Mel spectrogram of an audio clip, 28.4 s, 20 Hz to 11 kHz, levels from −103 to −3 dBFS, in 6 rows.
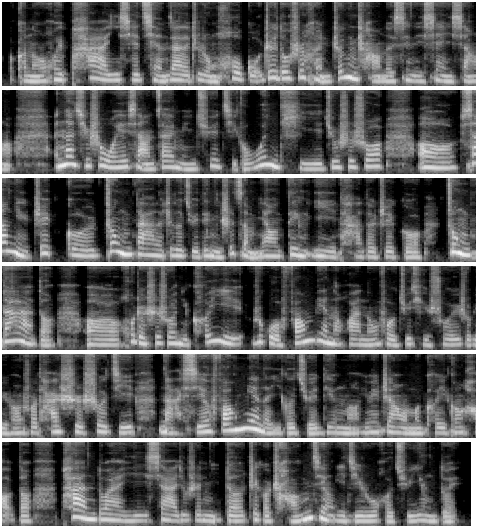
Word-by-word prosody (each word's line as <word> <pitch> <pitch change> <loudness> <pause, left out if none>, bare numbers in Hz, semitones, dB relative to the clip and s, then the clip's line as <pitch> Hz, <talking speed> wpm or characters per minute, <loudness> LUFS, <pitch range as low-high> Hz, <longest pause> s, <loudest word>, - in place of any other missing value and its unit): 可 160 - -2
能 150 +1 0
会 195 +1 -2
怕 210 +1 -1
一 180 0 -2
些 185 0 +1
潜 165 -4 +2
在 190 -1 +1
的 170 - -2
这 185 +4 -7
种 150 -3 -2
后 215 - -3
果， 160 -4 -6
这 245 +5 0
都 230 0 +1
是 260 - -2
很 145 - -3
正 245 +1 +5
常 - - -2
的 150 - -3
心 170 +3 +1
理 155 - -6
现 150 0 -2
象 145 +1 -1
啊。 145 - -4 0.4
哎， 240 - +3
那 300 +1 +8
其 255 -2 +2
实 260 - -1
我 205 -4 +1
也 210 +2 0
想 160 -9 +1
再 210 +5 -1
明 155 -5 -3
确 230 +9 -5
几 180 -6 -5
个 150 - -7
问 255 - +4
题， 155 -5 -5
就 205 +6 -3
是 215 +2 -3
说， 230 +2 -1 0.3
呃， 185 -1 +3
像 345 -2 +5
你 195 -10 +6
这 265 +10 -1 0.2
个 190 -2 -2
重 260 - +5
大 225 -3 0
的 190 - -1
这 200 - -5
个 190 - 0
决 165 -3 -4
定， 185 +2 -2
你 150 - -1
是 260 - 0
怎 220 -6 0
么 - - -2
样 180 0 -1
定 195 -2 0
义 180 -4 -2
它 160 - -8
的 160 -1 -6
这 165 +2 -4
个 155 0 -4 0.2
重 275 -8 +9
大 260 -2 +2
的？ 155 -3 -5 0.3
呃， 160 -1 -1
或 165 +11 -7
者 210 -5 0
是 215 - -1
说 205 -1 -2
你 185 -4 -1
可 235 - -6
以 215 -9 0
如 220 +4 -3
果 205 -8 -1
方 235 - +1
便 240 -8 +2
的 175 -2 -2
话， 175 -1 -4
能 165 +2 -5
否 180 -4 -3
具 170 +4 -6
体 160 -4 -8
说 165 +2 -5
一 170 - -4
说， 160 -3 -8
比 150 -2 -5
方 155 0 -4
说 170 +1 -5
它 185 +3 -1
是 180 -2 +2
涉 190 -3 0
及 170 -1 -1 0.2
哪 160 -5 -1
些 185 +2 +3
方 225 +4 +4
面 275 -3 +7
的 155 -5 -1
一 - - -7
个 155 - -3
决 145 -1 -3
定 165 +2 -8
吗？ 155 +1 -3
因 165 - -6
为 180 0 -3
这 185 - -3
样， 175 -2 -1
我 - - -2
们 150 0 -1
可 165 - -7
以 160 - -3
更 170 +2 -5
好 - - -2
地 160 -3 -5 0.3
判 245 -8 +7
断 185 -5 -2
一 165 0 -6
下， 170 +1 -1
就 175 - -7
是 175 - -5
你 160 -3 -3
的 160 -2 -2
这 195 +4 -3
个 155 -3 -4
场 165 +13 +3
景， 230 -9 +3
以 155 -2 -4
及 155 0 -2
如 155 +1 -1
何 150 -2 -6
去 155 +2 -3
应 160 -2 -3
对。 150 +1 -5
180 Hz, 285 characters per minute, -24 LUFS, 160-210 Hz, 0.4 s, 重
